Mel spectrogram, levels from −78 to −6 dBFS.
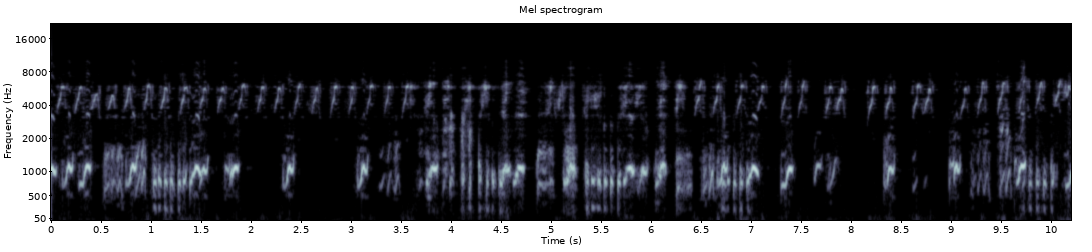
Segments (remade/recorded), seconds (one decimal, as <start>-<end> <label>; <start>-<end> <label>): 0.0-3.6 recorded; 3.6-6.4 remade; 6.4-10.2 recorded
